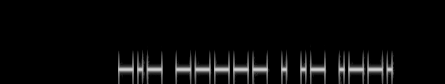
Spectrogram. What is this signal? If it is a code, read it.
Morse code, heard as a keyed tone, about 25 wpm, 700 Hz. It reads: K0EAP
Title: NA SOTA Chaser Callsigns 25wpm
